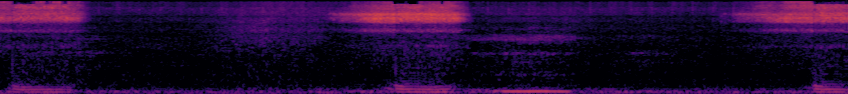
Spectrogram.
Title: Kitten snoring just like Cat Dad. Don't be mad Cat Dad! Meow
